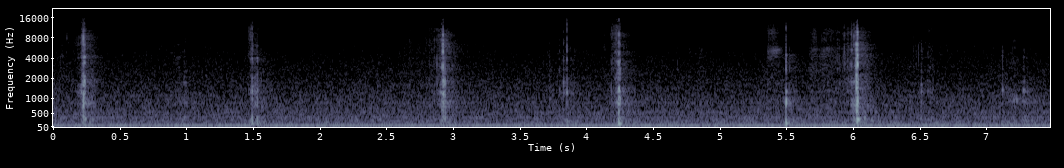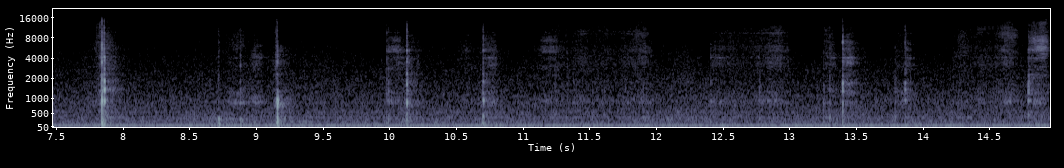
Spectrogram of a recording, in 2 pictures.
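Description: A small, thin, empty, hollow clear plastic drinking cup is held in one hand and tapped and scratched with the fingernails of the other. About fourteen sharp, dry, bright clicks and taps come at irregular intervals, with faint scratching between them over a steady low hum. The overall level is quiet.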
